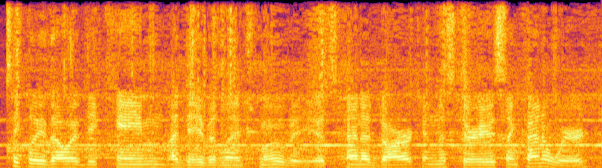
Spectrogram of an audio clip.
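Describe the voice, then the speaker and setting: A man's voice: medium pitch, steady tone, fast. A man casually recalling past events in an interview. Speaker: interviewee, author's son. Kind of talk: casual recollection. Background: music.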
